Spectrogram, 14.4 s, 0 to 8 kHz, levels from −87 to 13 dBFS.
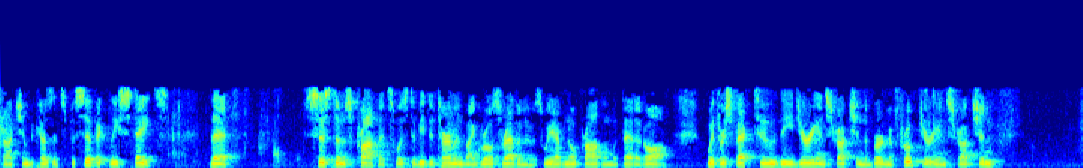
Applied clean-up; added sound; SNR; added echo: none; none; none; none.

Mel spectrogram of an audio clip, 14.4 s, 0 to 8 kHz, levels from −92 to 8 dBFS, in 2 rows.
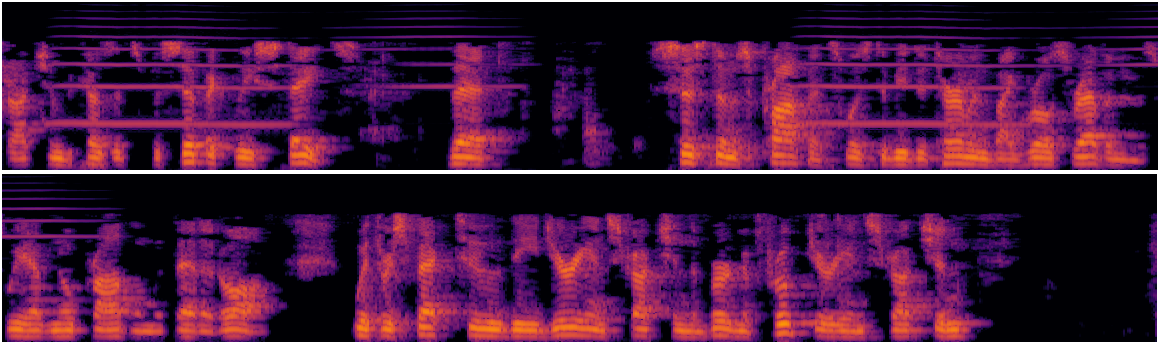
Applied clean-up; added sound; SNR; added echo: classical method Wiener filter.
